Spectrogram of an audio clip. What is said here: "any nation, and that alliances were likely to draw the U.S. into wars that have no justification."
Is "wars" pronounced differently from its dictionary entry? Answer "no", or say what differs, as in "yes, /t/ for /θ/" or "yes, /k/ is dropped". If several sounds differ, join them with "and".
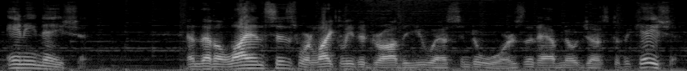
no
